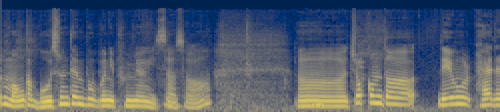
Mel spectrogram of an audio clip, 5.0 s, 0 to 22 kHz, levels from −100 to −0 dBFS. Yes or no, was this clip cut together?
no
